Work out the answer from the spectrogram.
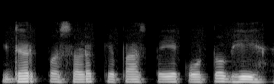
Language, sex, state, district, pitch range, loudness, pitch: Hindi, male, Jharkhand, Palamu, 120-125 Hz, -19 LUFS, 120 Hz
